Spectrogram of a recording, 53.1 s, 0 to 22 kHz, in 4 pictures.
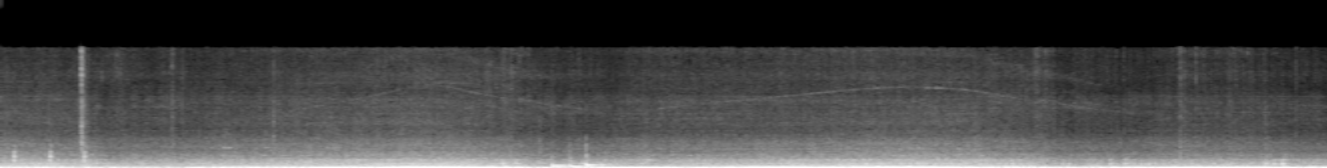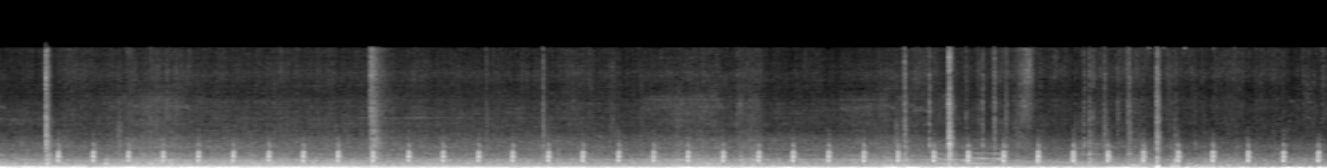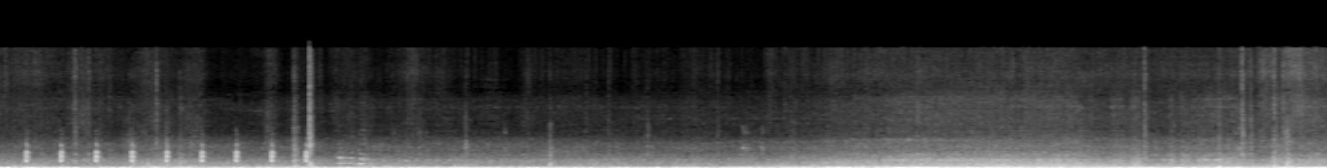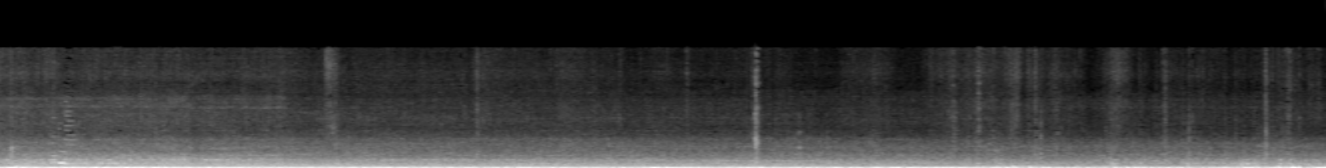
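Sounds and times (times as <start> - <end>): turn signal ticking: 0.0 - 1.8, 12.8 - 29.9
engine and road rumble: 0.0 - 53.0.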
